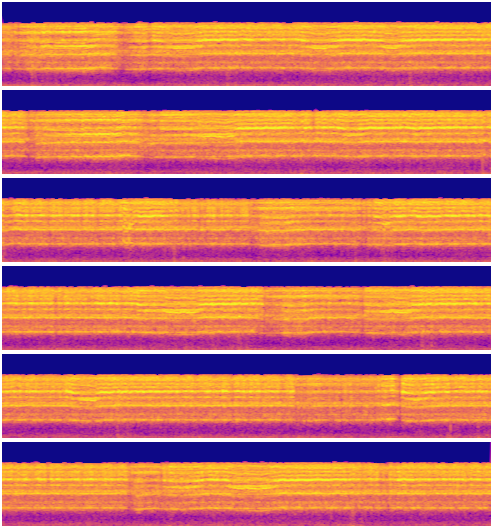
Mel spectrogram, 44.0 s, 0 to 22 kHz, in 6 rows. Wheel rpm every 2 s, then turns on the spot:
220, 220, 230, 230, 220, 220, 230, 230, 230, 230, 230, 230, 220, 220, 230, 230, 230, 230, 230, 220, 220, 230.
none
